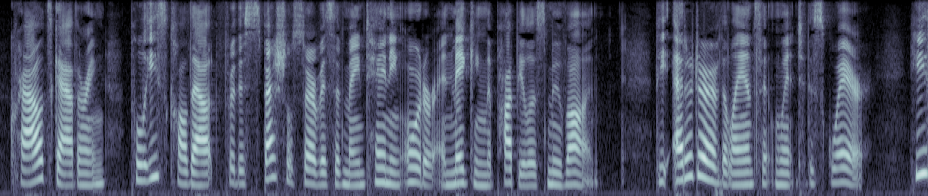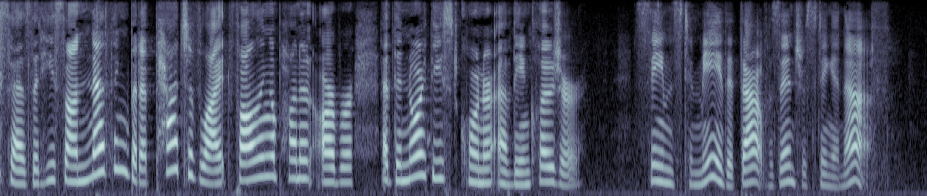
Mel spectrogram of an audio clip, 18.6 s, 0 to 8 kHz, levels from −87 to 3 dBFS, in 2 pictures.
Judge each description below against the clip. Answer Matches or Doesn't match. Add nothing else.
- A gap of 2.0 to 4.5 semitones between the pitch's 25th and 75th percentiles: Doesn't match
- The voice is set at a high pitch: Matches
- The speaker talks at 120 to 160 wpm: Doesn't match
